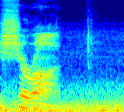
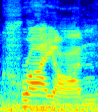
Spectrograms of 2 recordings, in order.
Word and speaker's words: Chiron: next is the bugatti chiron now I'm going to throw my friend James onto the bus here it is not the Bugatti cry on that is life in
